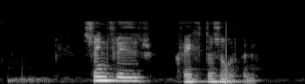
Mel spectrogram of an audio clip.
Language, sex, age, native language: Icelandic, male, 30-39, Icelandic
